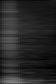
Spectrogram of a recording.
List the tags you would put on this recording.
Sound effects > Objects / House appliances
bucket carry clang clatter cleaning container debris drop fill foley garden handle hollow household kitchen knock lid liquid metal object pail plastic pour scoop shake slam spill tip tool water

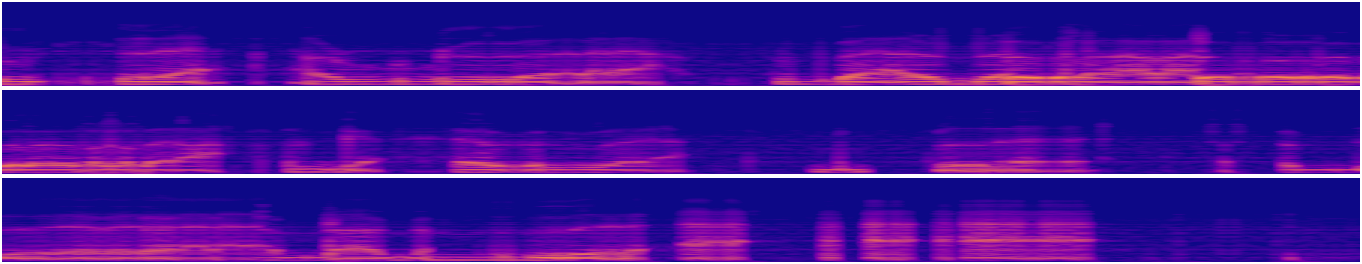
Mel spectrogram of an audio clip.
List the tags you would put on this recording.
Sound effects > Human sounds and actions
deep recorded sample techno human

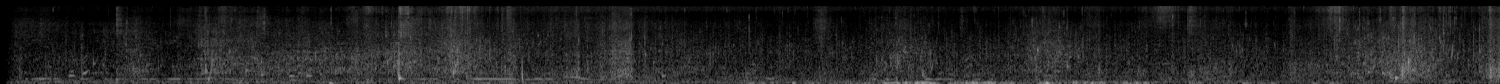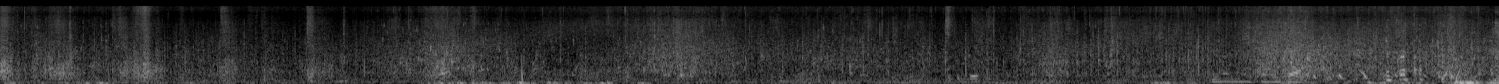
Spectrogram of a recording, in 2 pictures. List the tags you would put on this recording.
Soundscapes > Nature
beach Calanques nature

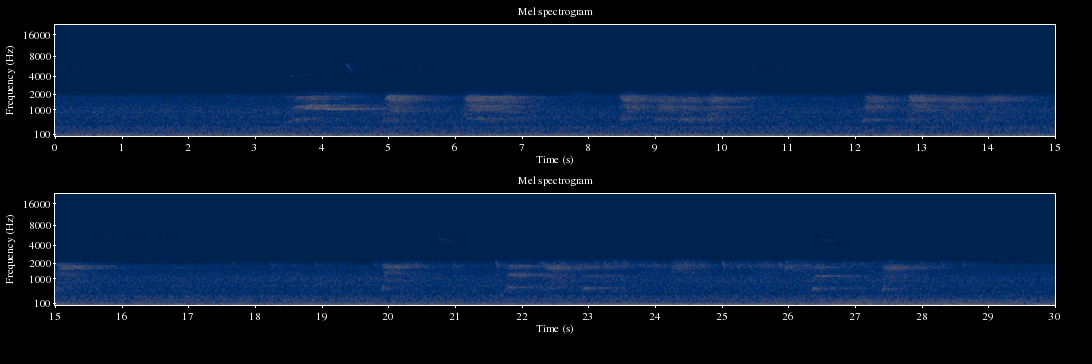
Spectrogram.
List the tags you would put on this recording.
Soundscapes > Nature
field-recording meadow phenological-recording raspberry-pi soundscape natural-soundscape alice-holt-forest nature

